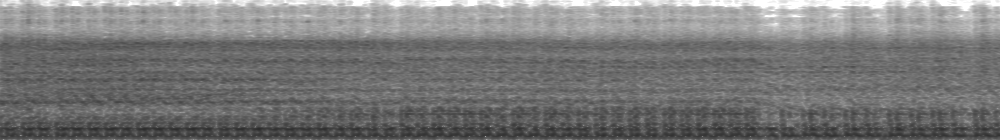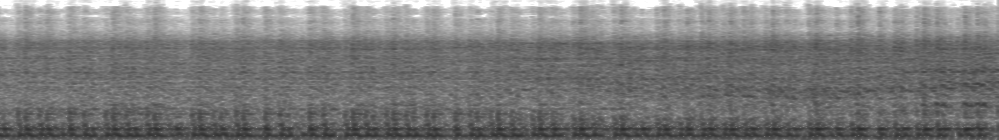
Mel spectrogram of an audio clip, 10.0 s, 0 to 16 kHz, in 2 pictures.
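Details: 2003 Honda RC51 SP2 V-twin warming up after rodent-damaged wiring harness repair and coolant refill: loud, lumpy idle with uneven chuffing pulses over exhaust note, exhaust blowing where pipe meets rear-cylinder manifold; to be fixed to quieten it.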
